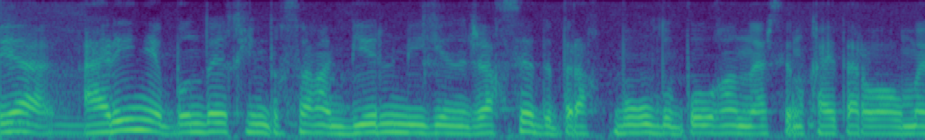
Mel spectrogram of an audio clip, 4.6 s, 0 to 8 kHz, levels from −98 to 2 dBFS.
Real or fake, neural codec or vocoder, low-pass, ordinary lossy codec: real; none; none; none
